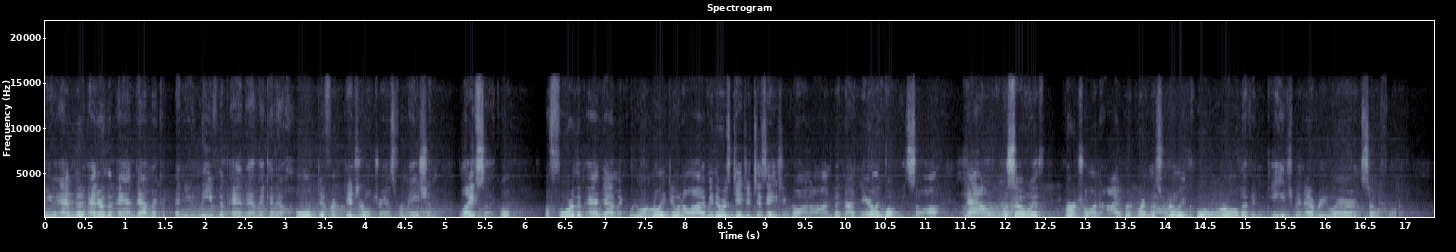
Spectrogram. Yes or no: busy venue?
yes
